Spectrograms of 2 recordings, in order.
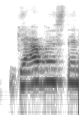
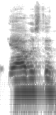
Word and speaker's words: Galveston: Well, I'm definitely uh Gavston, Am I saying it right, Jeezy? Galveston, Texas.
